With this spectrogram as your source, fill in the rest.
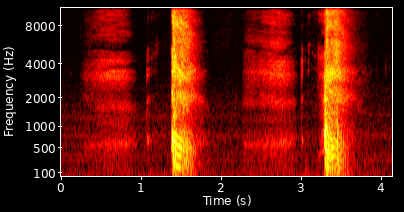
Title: sneezing, a bit of coughing and nose blowing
